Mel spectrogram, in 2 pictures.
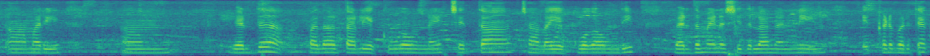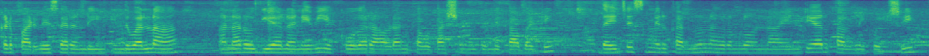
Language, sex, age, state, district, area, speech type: Telugu, female, 30-45, Andhra Pradesh, Kurnool, rural, spontaneous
